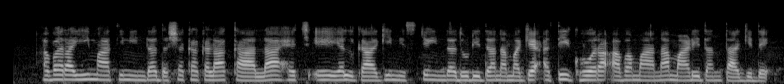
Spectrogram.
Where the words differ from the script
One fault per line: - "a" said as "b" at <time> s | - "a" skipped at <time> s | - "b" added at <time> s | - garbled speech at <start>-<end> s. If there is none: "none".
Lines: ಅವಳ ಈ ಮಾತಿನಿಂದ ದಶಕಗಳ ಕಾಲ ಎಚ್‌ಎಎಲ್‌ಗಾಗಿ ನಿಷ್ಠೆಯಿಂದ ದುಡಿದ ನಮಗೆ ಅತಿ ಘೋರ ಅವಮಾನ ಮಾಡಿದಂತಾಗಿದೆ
- "ಅವಳ" said as "ಅವರ" at 0.4 s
